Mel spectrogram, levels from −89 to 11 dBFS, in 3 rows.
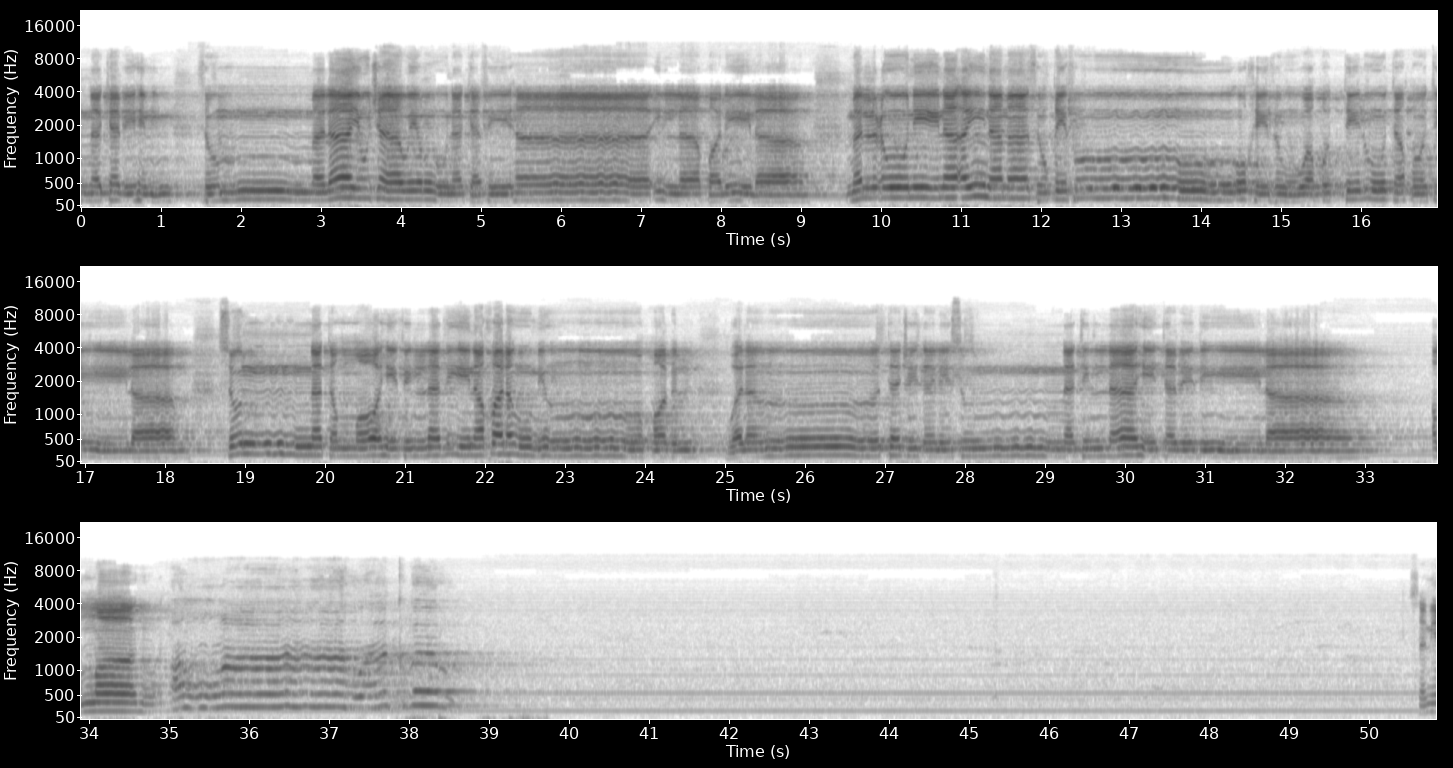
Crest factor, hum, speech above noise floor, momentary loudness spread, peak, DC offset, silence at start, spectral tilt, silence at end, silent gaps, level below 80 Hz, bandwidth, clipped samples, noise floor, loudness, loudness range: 22 dB; none; 30 dB; 14 LU; -4 dBFS; under 0.1%; 0 s; -2.5 dB/octave; 0 s; none; -68 dBFS; 11.5 kHz; under 0.1%; -54 dBFS; -22 LUFS; 10 LU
